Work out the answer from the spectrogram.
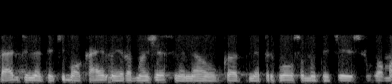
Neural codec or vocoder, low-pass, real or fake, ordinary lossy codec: none; 7.2 kHz; real; MP3, 96 kbps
